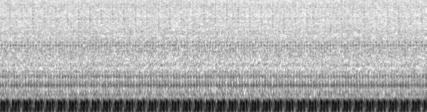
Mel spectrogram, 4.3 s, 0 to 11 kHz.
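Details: 2013 Hyundai Genesis Coupe 2.0T idling lumpy with a regular stumble about twice a second: misfire from no compression in cylinder 4; the dealer suspects a hole in the piston.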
